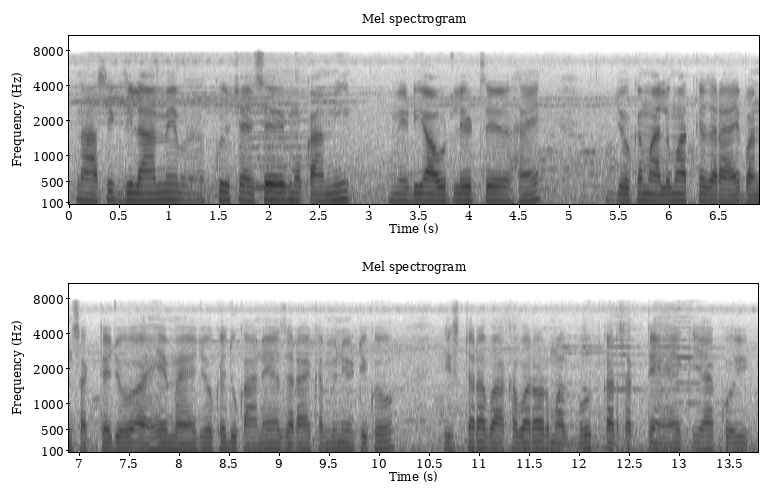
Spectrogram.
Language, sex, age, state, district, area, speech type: Urdu, male, 18-30, Maharashtra, Nashik, urban, spontaneous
